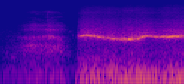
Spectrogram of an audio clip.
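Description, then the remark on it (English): A man whistles a long, sustained note that wavers slightly in pitch, clear, after a brief, softer breathy lead-in. No one speaks. “As he whistles”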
